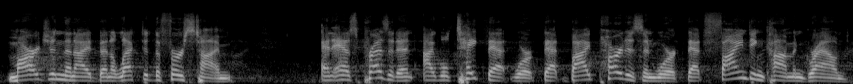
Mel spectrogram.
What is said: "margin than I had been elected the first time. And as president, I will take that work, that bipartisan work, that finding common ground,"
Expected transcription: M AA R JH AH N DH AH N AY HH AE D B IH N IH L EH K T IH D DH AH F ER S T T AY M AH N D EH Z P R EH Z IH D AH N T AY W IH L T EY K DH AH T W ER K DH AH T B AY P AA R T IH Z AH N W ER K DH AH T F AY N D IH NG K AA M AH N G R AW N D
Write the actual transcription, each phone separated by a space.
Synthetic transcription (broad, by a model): M AA R JH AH N DH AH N AY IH D B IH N IH L EH K T IH D DH AH F ER S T T AY M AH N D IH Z P R EH Z IH D AH N T AY W IH L T EY K DH AH T W ER K DH AH T B AY P AA R T IH Z AH N W ER K DH AH T F AY N D IH NG K AA M AH N G R AW N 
